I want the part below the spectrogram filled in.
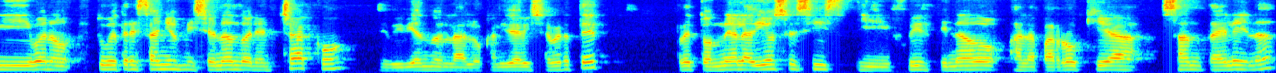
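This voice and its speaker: On a dry, close recording with no echo, a man with an unremarkable speaking voice talks at a moderate pace, his fairly high pitch kept in fairly even intonation. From Argentina, Entre Ríos. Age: 40s. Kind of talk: interview.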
